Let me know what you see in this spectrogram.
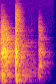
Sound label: Step Iron; MiSide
